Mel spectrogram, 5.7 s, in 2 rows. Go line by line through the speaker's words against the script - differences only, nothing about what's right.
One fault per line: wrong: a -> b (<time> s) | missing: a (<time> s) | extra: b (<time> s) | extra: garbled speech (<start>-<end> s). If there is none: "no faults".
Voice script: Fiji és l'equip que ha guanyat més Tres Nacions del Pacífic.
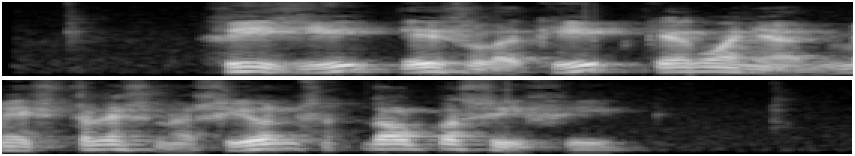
no faults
